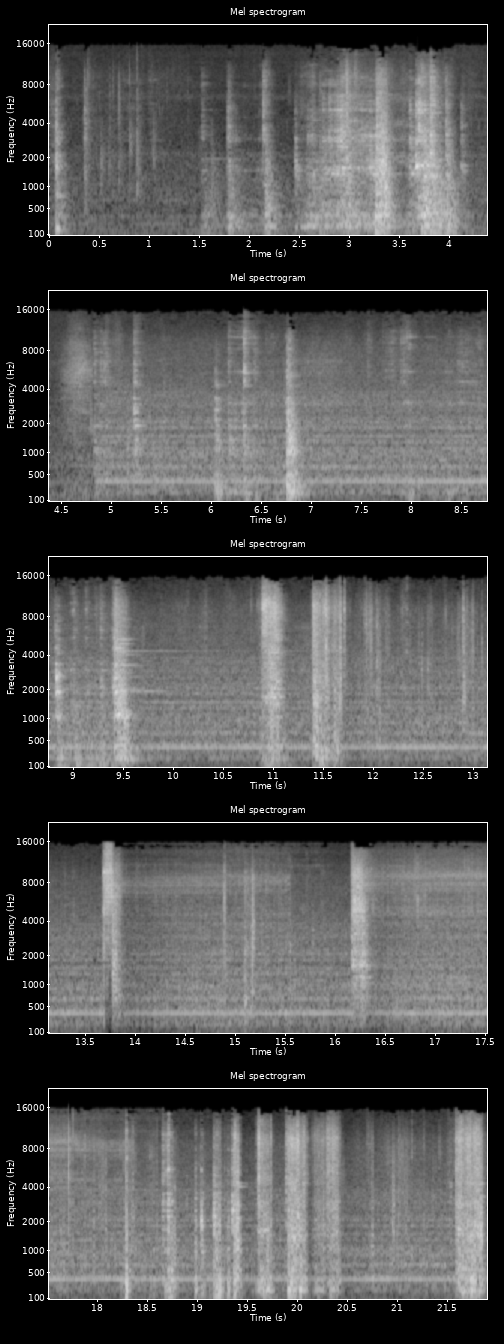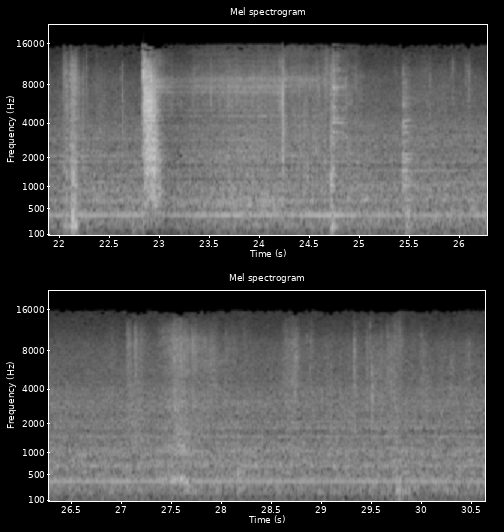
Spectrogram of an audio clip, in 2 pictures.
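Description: TIG welding on a steel frame: the welder gives a steady hum that starts about five seconds in, broken by frequent short clicks and knocks of metal parts being handled. Before the hum, a cluster of loud knocks and clatter from steel parts being set on the bench.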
